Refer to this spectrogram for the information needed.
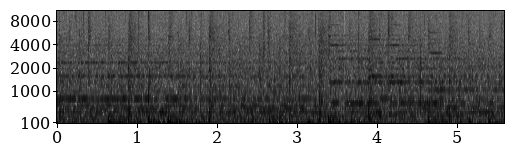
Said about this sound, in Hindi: बारिश कहाँ से आ गई चलो यार?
